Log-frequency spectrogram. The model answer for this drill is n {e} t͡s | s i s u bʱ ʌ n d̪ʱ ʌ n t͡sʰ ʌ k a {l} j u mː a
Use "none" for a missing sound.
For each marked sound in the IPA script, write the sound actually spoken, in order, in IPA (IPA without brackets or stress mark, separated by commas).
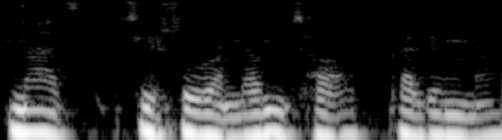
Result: a, l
